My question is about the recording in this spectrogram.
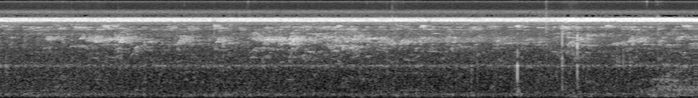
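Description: Faint outdoor ambience: insects droning steadily at a high pitch, with scattered faint chirps and a couple of small clicks.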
